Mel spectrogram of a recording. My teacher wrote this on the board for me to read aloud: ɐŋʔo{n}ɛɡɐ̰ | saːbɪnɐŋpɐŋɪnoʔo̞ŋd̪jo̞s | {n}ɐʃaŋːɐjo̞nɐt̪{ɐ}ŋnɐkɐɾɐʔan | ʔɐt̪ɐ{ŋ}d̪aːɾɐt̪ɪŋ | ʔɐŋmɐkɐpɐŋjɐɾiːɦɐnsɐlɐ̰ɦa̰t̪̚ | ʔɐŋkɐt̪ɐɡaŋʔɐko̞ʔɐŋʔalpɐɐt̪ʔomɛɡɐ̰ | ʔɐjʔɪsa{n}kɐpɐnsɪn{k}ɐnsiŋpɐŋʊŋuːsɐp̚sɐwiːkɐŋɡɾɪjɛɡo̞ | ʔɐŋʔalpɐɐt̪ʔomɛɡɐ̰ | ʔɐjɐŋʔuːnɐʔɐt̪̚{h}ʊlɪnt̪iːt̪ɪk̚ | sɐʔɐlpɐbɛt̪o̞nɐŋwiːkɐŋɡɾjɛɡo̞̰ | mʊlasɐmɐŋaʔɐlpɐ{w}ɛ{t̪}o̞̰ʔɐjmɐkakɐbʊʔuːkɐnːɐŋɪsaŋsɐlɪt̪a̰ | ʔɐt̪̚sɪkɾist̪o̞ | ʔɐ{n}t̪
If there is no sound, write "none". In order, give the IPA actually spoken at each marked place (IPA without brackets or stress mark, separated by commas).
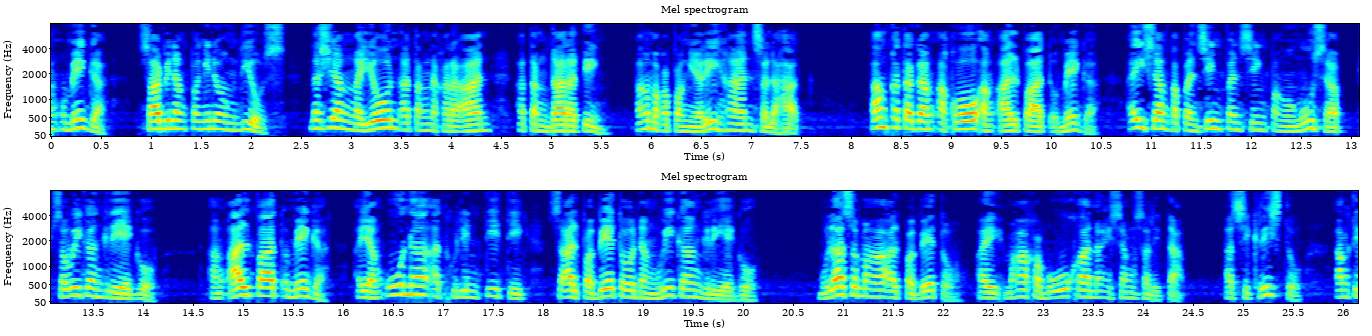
m, n, ɐ, ŋ, ŋ, p, h, b, t̪, ŋ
